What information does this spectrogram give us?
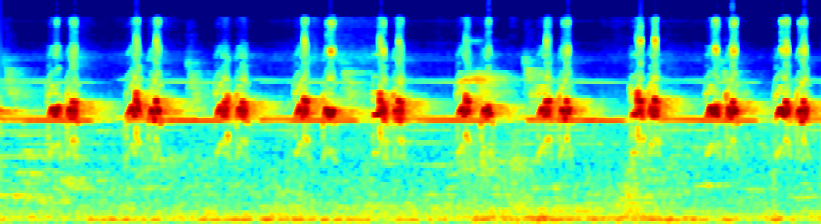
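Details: Loud paired chirps from a young sooty-headed bulbul, used as a lure for wild birds, come about twice a second in an uneven rhythm, a fixed high-pitched tone humming beneath.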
